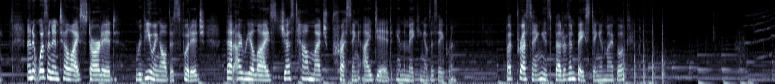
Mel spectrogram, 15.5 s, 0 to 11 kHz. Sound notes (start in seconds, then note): 12.4 knock Knock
